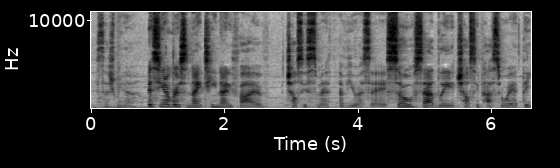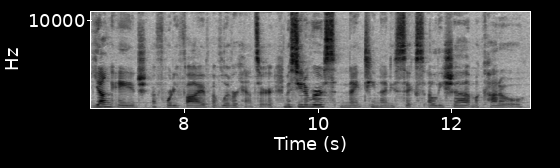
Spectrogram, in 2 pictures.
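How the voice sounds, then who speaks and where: A young woman with a lowish voice talks casually to her camera, chatty and friendly, now and then muttering quiet asides. She sounds a little stuffed up, and soft music plays faintly behind her. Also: fairly even intonation, moderate pace, few pauses, rough recording. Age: 20s. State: slightly stuffed up. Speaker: vlogger, former pageant contestant.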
